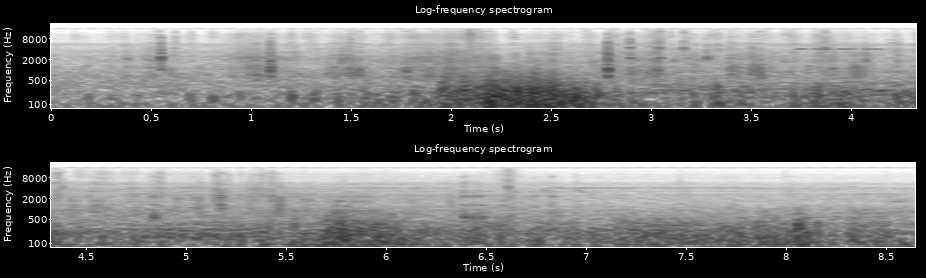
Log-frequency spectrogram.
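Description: Horse cantering across grass, its hoofbeats coming in a steady stride rhythm about twice a second. There are two louder, deep rushes of sound, about two seconds in and near six seconds, the first being the loudest.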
